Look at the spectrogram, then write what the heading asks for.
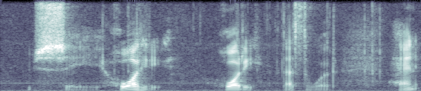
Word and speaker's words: hurtig: You say hurtig. Hurtig, that's the word. Han er ikke så hurtig. Yeah, that is a silent G. That is correct. Han er ikke så hurtig.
